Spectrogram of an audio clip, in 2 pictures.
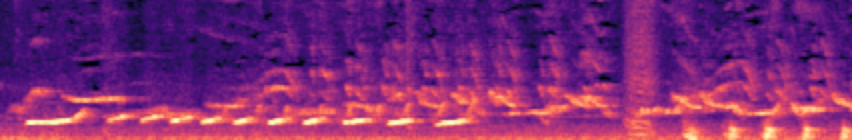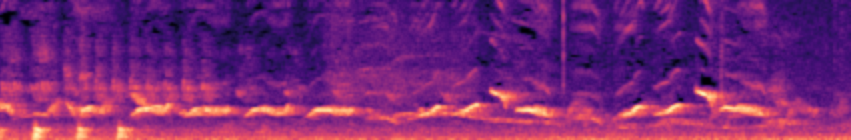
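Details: Chinese hwamei, a big bird with yellow legs and bill, singing: a run of short rising whistles, then a series of rapid harsh chattering notes, followed by flowing varied whistled phrases.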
